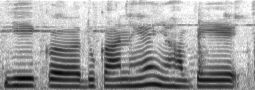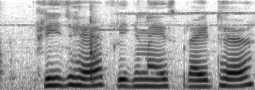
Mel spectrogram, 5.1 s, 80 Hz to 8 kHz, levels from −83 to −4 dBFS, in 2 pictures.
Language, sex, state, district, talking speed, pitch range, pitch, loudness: Hindi, female, Bihar, Katihar, 140 wpm, 210-235 Hz, 220 Hz, -15 LUFS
